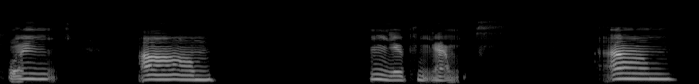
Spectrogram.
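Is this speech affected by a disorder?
Yes: cerebral palsy.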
